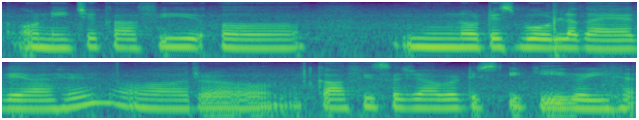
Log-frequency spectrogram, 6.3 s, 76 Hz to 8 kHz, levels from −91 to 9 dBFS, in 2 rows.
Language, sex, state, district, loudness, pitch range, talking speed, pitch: Hindi, female, Uttar Pradesh, Jyotiba Phule Nagar, -17 LUFS, 175-195 Hz, 170 wpm, 185 Hz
